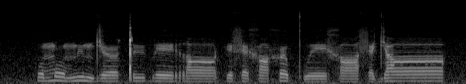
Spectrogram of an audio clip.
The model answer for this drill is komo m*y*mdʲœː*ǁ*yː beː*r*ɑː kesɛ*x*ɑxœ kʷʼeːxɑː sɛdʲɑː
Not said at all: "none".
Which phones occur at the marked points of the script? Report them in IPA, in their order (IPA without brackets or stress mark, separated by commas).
y, ǃ, r, x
